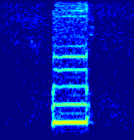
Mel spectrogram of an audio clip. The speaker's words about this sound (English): Oh, I heard a beep. I thought it hung up.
